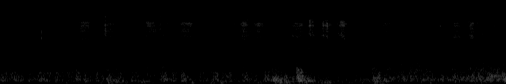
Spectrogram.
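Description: A marker squeaks across a whiteboard in short strokes, close by.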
